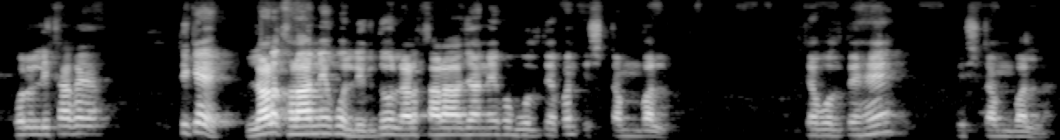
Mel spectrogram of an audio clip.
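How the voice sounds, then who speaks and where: Quizzing his students as he goes, a Hindi-accented man teaches English in a classroom, slow and repetitive. His voice is high-pitched, and the recording is rough.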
